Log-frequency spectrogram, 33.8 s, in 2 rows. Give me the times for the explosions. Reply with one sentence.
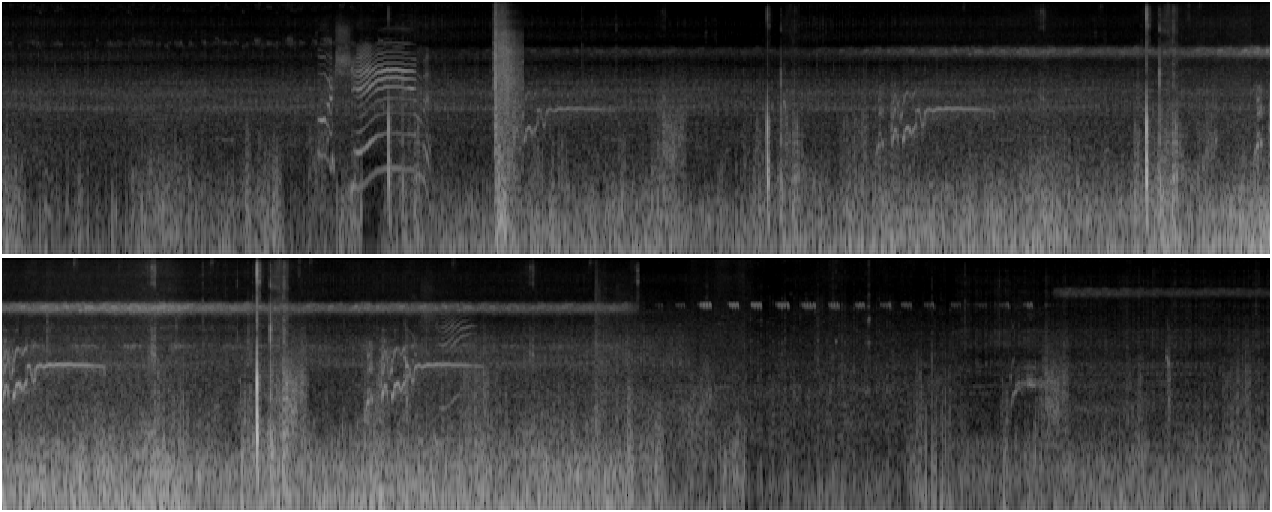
The explosions can be heard from 6.5 to 7.0 s and from 24.8 to 26.4 s.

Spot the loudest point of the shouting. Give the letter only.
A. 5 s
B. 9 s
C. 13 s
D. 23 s
A.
